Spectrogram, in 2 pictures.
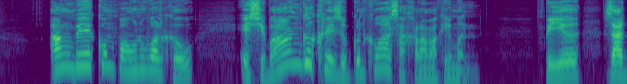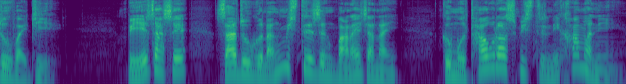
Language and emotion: Bodo, surprised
